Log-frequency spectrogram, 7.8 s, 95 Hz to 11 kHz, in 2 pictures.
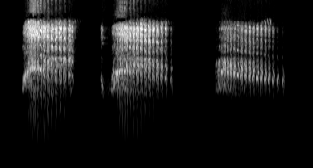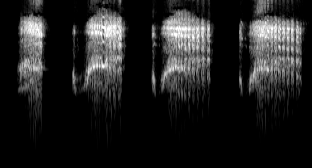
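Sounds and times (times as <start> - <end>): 
lappet-faced vulture: 0.3 - 7.7.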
